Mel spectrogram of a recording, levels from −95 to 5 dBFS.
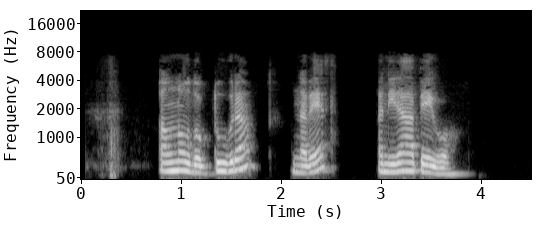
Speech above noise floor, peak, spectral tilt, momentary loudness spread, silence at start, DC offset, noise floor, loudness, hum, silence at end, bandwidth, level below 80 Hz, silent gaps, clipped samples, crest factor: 65 dB; -2 dBFS; -7.5 dB/octave; 16 LU; 0.3 s; under 0.1%; -78 dBFS; -15 LUFS; none; 0.7 s; 7.2 kHz; -54 dBFS; none; under 0.1%; 14 dB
